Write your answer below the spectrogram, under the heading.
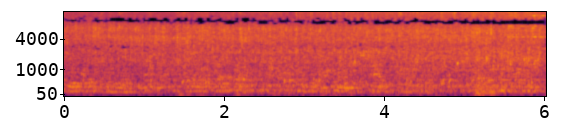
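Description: Steady rush of running water, with faint murmur of people's voices underneath.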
